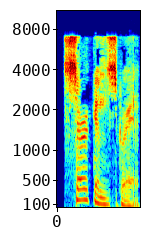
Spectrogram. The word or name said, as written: circumscript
